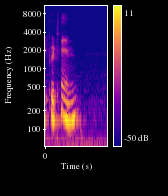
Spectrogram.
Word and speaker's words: poutine: If you're asking for poutine, or if you're from the snobbish Quebec part of the country, poutine. They don't pronounce it with the E at the end.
